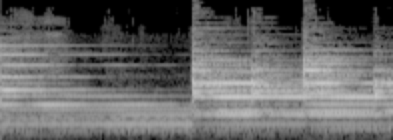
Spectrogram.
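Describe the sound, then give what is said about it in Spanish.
Church bells ring out loudly with a long, shimmering resonance, fresh strikes landing in an irregular rhythm about every half second to second, the overlapping tones sustaining between hits. No voices. “En España existen innumerables modos de tocar campanas.”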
